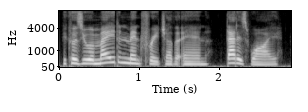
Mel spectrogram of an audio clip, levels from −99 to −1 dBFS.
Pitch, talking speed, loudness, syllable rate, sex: 210 Hz, 250 wpm, -18 LUFS, 7.1 syllables/s, female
